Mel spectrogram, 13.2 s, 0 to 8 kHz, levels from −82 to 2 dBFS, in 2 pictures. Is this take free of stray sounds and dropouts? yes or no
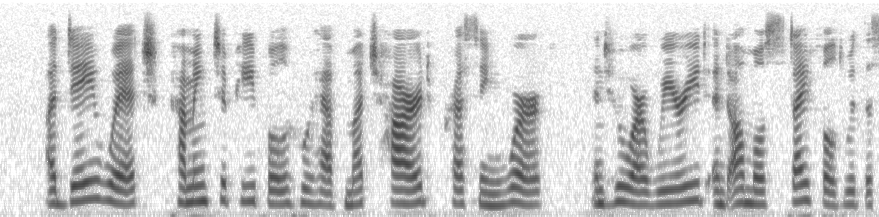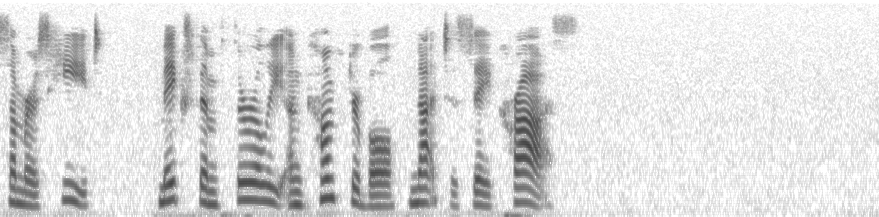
yes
